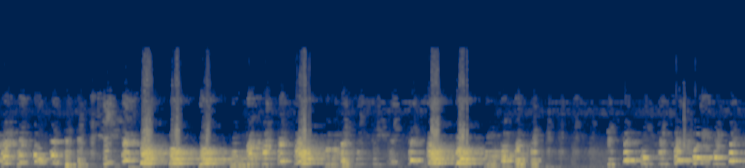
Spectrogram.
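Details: Puppy giving a run of high, harmonic yips and whimpering squeals, bunched in bursts with sharp clicks and brief pauses between them.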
